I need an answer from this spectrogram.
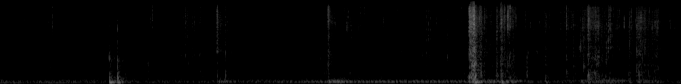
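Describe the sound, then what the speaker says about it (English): Cellophane wrapping is torn and crinkled off a red dot sight box, with close, irregular crackling bursts and one louder rip partway through. "let's go ahead and get the cellophane wrapping off of there"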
